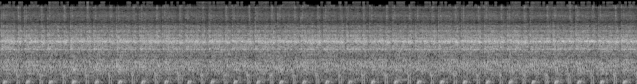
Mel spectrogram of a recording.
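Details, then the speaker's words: Rock-mower small engine with new carburetor, just primed and started, governor and rev limiter removed: loud, ragged run pulsing about twice a second, won't hold steady speed; owner suspects the throttle setup without the governor. "oh my gosh so I think part of that has to do with my throttle stuff over here cuz it doesn't have so I took the um revlimiter and all that stuff the governor and all that junk out of this this dude a long time ago so it probably has something to do with that"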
